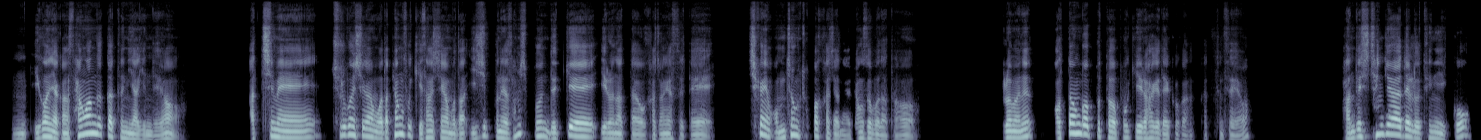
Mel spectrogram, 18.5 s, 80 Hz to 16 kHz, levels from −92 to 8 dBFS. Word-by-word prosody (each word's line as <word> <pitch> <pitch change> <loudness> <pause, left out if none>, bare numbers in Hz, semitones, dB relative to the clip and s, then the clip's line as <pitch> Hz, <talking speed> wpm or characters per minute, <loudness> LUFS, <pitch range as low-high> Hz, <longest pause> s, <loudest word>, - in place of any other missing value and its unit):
음 100 0 -7
이건 145 +6 +4
약간 105 -3 +3
상황극 190 - +5
같은 150 -9 +1
이야기인데요. 90 -1 -2 0.8
아침에 125 +4 +1
출근 175 +1 +1
시간보다 145 -9 +2
평소 190 -2 +1
기상 130 -5 -2
시간보다 110 -4 -1
20 140 +10 -6
분에서 120 -3 +1
30 195 +6 -5
분 155 -2 -1
늦게 140 +5 +4
일어났다고 105 -4 -2
가정했을 100 +1 -6
때 90 0 -5 0.4
시간이 - - +2
엄청 135 +9 0
촉박하잖아요 105 - -5
평소보다 110 -7 -4
더. 85 +1 -9 1.0
그러면은 130 +4 +3 0.3
어떤 210 - +4
것부터 145 - +2
포기를 125 -2 -2
하게 115 -1 0
될 95 -2 -3
것 95 - -14
간 85 -2 -13
같으세요? - - -12 1.2
반드시 140 +6 -1
챙겨야 190 +1 +4
될 155 -3 +4
루틴이 115 -1 -2
있고 145 - -4
120 Hz, 315 characters per minute, -23 LUFS, 105-150 Hz, 1.2 s, 상황극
